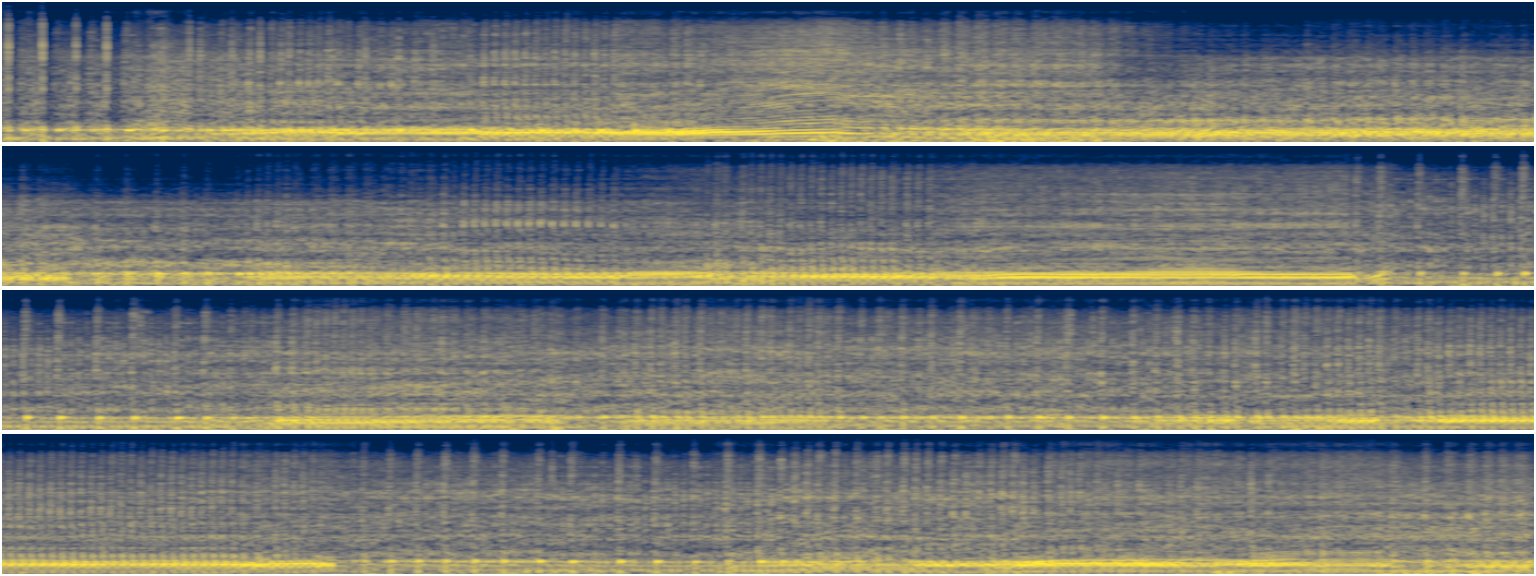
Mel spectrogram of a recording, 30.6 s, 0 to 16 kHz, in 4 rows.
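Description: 300cc two-stroke dirt bike engine running under way, its pitch rising and falling over and over as the throttle is opened and closed.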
